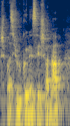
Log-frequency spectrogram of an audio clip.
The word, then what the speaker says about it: Chanaz: si vous connaissez shana je pensais ça se prononcer chanaz et j'ai appris que en fait aucun village haute savoie en savoie et dans tous les entoure tous ceux qui finissent par x y ou z ça ne se prononcent pas y a que la montagne du semnoz pour ce câble dans le coin qui on prononce le z mais normalement devrait pas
